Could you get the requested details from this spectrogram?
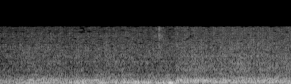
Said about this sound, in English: That's the sound of a tractor.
